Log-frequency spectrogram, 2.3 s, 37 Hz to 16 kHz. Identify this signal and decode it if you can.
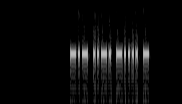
Morse code, heard as a keyed tone, about 53 wpm, 700 Hz. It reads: KF6T
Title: K1USN SST QSO Practice - 50wpm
